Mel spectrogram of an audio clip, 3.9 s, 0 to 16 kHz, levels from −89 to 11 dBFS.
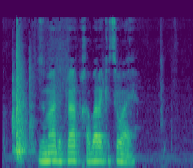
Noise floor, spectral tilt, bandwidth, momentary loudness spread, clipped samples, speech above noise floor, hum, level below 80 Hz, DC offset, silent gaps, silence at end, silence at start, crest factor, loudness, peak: -59 dBFS; -6 dB/octave; 11.5 kHz; 8 LU; under 0.1%; 39 dB; none; -54 dBFS; under 0.1%; none; 1.15 s; 0.25 s; 20 dB; -20 LUFS; -2 dBFS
